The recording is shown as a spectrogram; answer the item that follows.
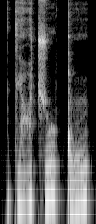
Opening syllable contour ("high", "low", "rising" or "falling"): rising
